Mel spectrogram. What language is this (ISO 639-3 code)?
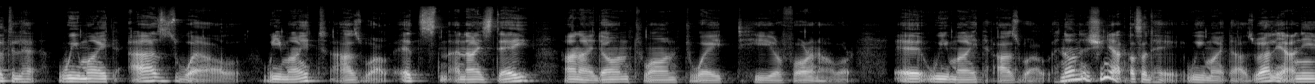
ara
